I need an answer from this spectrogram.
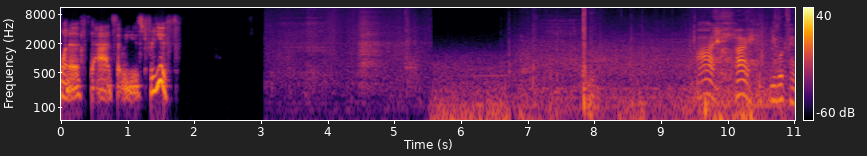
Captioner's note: sighing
